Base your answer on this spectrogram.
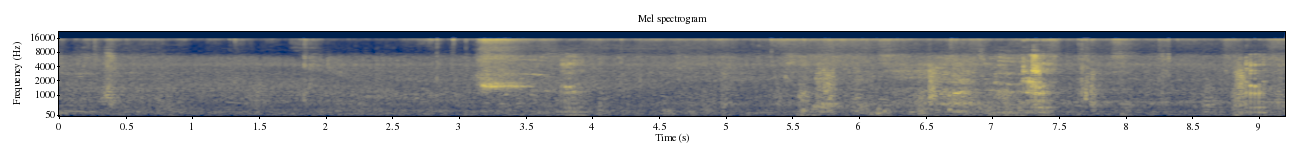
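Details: Pigs arriving on a truck at Tulip Slaughterhouse in Manchester on Tuesday 13 July 2021; irregular short squeals and grunts sound over a steady engine-like rumble, with scattered clatter and a voice at the start.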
